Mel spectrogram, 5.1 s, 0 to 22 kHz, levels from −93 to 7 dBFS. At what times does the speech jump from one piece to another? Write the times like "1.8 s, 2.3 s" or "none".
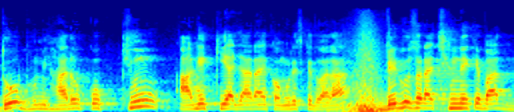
3.6 s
